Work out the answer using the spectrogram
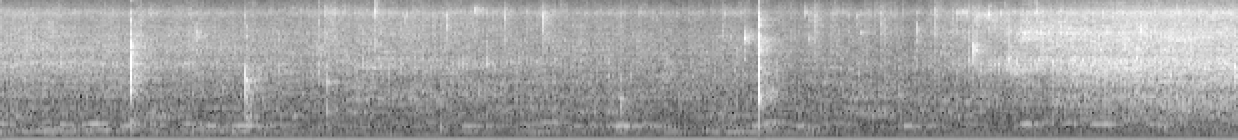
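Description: Batter-coated potato snacks deep-frying in hot oil, a steady sizzle. A steel spoon clinks sharply against a steel bowl three times: about one second in, just under two seconds in, and near the six-second mark.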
